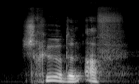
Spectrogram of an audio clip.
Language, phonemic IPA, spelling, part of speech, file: Dutch, /ˈsxyrdə(n) ˈɑf/, schuurden af, verb, Nl-schuurden af.ogg
- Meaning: inflection of afschuren: 1. plural past indicative 2. plural past subjunctive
